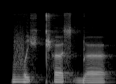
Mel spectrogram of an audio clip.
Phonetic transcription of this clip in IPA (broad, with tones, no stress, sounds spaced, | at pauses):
v ə˨ ç cʰ œ˨ s ɡ͡b œ˨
